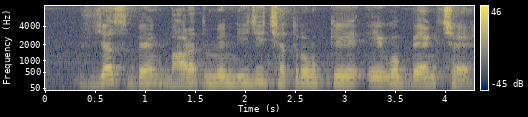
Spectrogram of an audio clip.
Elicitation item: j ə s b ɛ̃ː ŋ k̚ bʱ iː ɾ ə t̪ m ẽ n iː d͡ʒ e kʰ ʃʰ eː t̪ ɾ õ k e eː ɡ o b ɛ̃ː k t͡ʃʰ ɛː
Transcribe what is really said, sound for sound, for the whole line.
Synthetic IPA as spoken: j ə s b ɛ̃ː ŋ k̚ bʱ aː ɾ ə t̪ m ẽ n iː d͡ʒ i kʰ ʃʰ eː t̪ ɾ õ k e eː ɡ o b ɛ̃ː k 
